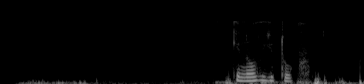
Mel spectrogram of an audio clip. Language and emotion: Russian, neutral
